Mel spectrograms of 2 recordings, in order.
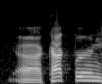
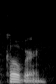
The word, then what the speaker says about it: Cockburn: Cockburn score or Coburn. It's spelled Cockburn though, but it's Coburn.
